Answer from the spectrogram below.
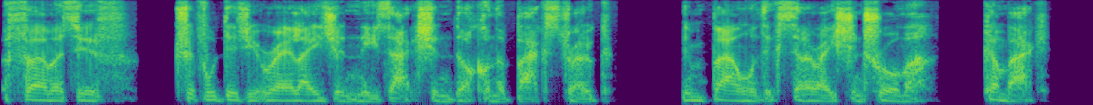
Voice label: Male Dispatcher, en; Dialog; Warframe; Solaris Venus

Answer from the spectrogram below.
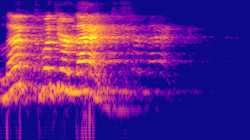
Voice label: Soldier Female Helmet, Barks Battle, en; Sinecure

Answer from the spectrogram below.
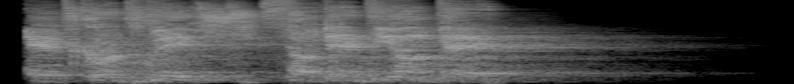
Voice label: Reload Crewmen, en; Warframe; Corpus Crewmen; Crewman A; Battle Barks

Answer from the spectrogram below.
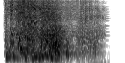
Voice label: Vocal Death; Warframe; Corpus; Arisoctrats; Mini Moa

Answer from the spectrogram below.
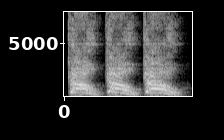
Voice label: Attack Prime Grineer Male; Tau; Battle Barks

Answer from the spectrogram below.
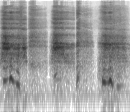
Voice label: Operator Voice

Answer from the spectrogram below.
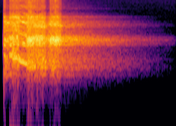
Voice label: Death, Battle Barks; Warframe; Lasrian; Lasrian Enemy C

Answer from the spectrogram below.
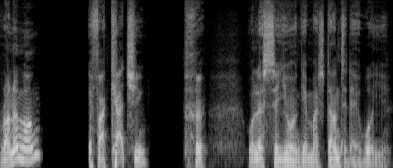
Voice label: Ambient Barks, en; Warframe; Mall Romance; Quincy

